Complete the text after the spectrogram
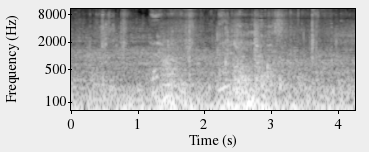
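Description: A heavy stone chest lid grinds open and thuds.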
